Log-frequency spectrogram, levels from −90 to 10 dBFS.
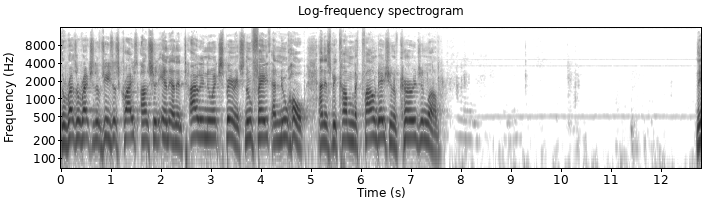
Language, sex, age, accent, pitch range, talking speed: English, male, 50-69, American, 185-255 Hz, 120 wpm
